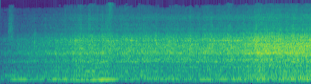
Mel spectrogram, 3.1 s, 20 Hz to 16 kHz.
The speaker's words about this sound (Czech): Už po 12 výstřelech by tady bylo nedýchatelno, hlavně kvůli oxidu uhelnatýmu. Proto je tady ruční ventilátor na kliku.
